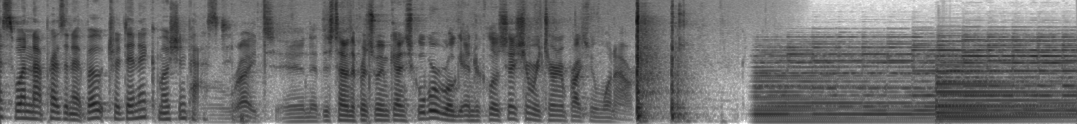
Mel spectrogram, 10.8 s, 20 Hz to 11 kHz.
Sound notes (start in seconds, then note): 6.3 gavel thudding; 7.5 bright music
